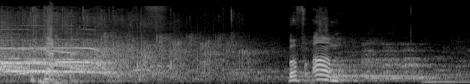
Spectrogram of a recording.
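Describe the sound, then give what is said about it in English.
A crowd applauds and cheers loudly, and as the clapping fades a short cluster of loud dog barks from dogs in the building rings out twice before the noise settles into a low murmur. “We got some dogs in the building.”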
